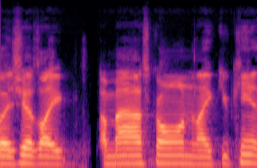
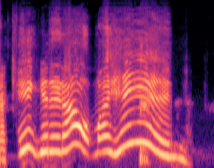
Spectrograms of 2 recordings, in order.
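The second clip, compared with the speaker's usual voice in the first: put-on very high-pitched, loud boy's cry, drawn out; 6 dB louder than usual. Retelling a movie scene where a boy's hand gets stuck: imitating the boy in the movie. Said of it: "You sound just like him".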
